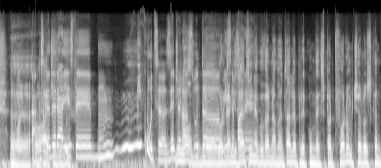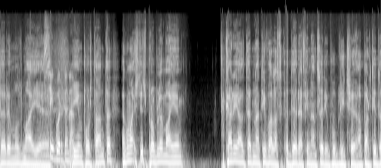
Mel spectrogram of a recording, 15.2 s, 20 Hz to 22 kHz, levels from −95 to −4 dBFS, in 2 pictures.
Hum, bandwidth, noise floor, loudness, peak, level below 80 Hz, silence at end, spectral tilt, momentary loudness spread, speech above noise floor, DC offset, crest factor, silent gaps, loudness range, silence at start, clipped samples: none; 15.5 kHz; -47 dBFS; -10 LUFS; 0 dBFS; -26 dBFS; 0 s; -5.5 dB/octave; 3 LU; 37 dB; under 0.1%; 10 dB; none; 2 LU; 0 s; under 0.1%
